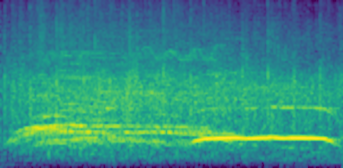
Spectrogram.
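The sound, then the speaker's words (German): Audience applause from a crowd at a live show, clapping to vote for an option: a dense, continuous wash of claps lasting about three seconds that swells louder midway and stays strong until it cuts off. “Wer ist für Bär? Bitte mal klatschen. Wer ist für Hund?”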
